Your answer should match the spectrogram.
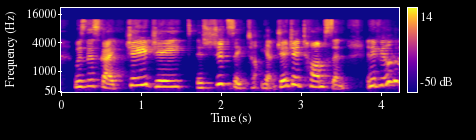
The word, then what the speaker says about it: Thomson: Thomson. And if you look at the way his name is spelled, usually the last name Thomson is Thompson. There's no P in his name. He's J.J. Thomson. So he had experiments.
